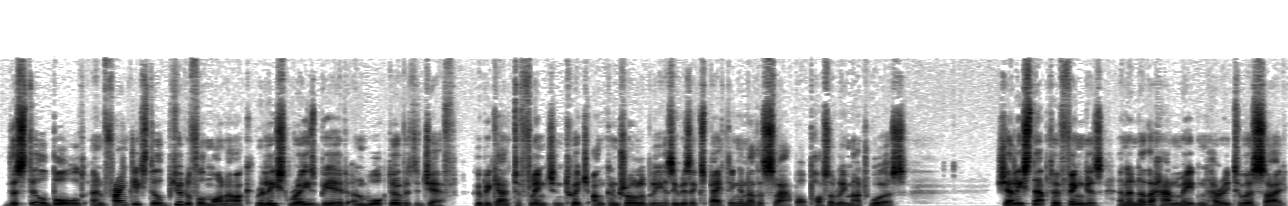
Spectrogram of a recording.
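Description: A man's voice: lowish voice, lively intonation, a little fast. A man reading a comic novel as scripted audiobook narration, in a wry storytelling manner. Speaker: author reading own novel.

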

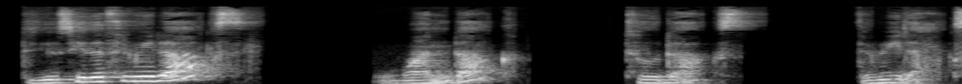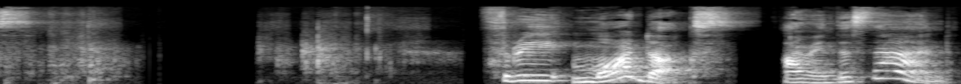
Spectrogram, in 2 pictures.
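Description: A woman in her sixties reading a picture book aloud to young children in an expressive, deliberate way, as a storyteller. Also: mid-range voice, a little hiss or hum. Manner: expressive, deliberate, asks the listener questions. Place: small bare-walled room indoors. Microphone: phone or tablet at arm's length. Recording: echoey room, device at arm's length.

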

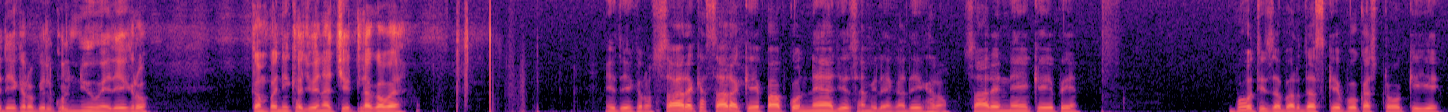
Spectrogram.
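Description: A man with a Karachi Urdu accent shows off stock in a warehouse, talking into a handheld phone. His voice sits low and flat, and the sound is dry and close. His sales patter is insistent and repeats itself. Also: dry recording. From Pakistan. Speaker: market trader showing stock. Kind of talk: casual sales walkthrough. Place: warehouse among sacks of goods. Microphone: handheld phone camera, speaker off screen.

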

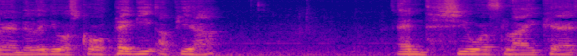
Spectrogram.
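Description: A man's voice: mid-range voice, far from the mic, a little hiss or hum. A middle-aged man from Ghana with a Ghanaian accent, telling his life story to camera, rambling with many restarts. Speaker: artist. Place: indoor room with paintings behind. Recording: roomy echo, speaker set back from mic.

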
